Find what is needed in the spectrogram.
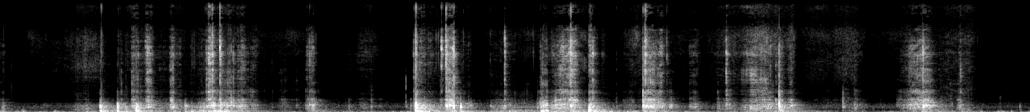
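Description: A goat close to the microphone makes irregular rough rasping and rubbing noises with clicks, in bursts every second or so.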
